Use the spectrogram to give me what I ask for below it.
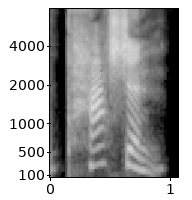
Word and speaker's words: passion: 哦，我就那时候才想说，诶，我在讲我的热情啊，my passion，就他一直在讲说，不是 passion，是 passion。哦，就因为我一个字的那个 a 的发音错了，就不是热情。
